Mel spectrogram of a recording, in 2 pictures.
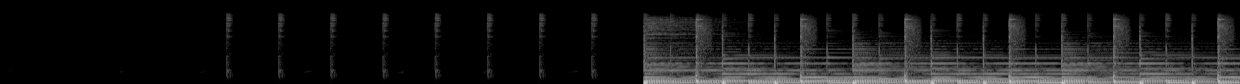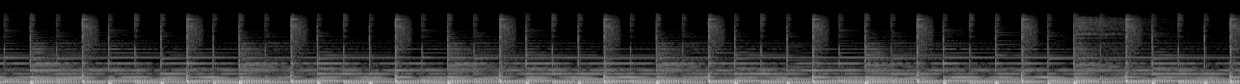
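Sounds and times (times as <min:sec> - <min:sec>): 
blues rock and hard rock rhythm part: 0:06.4 - 0:24.7.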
